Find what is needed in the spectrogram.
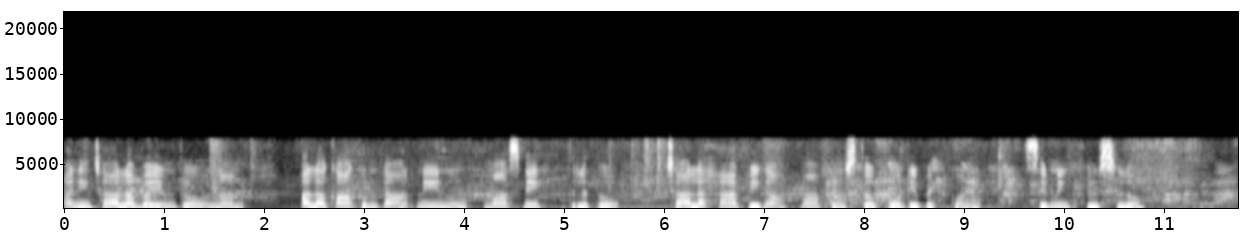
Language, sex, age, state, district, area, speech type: Telugu, female, 18-30, Andhra Pradesh, Eluru, urban, spontaneous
